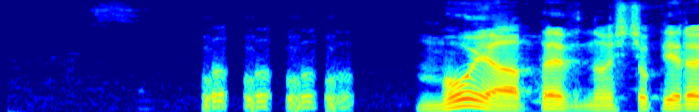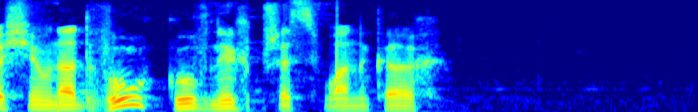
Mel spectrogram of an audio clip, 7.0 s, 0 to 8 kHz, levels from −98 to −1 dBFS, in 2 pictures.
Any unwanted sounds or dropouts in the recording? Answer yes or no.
yes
